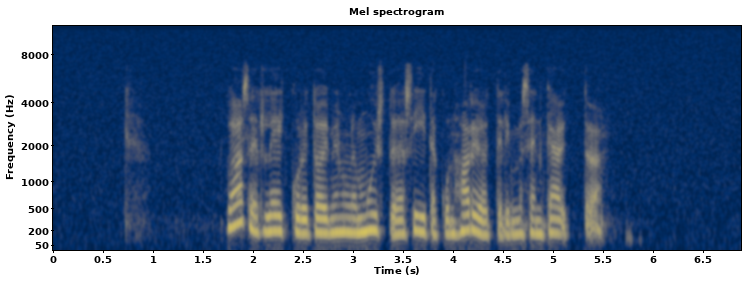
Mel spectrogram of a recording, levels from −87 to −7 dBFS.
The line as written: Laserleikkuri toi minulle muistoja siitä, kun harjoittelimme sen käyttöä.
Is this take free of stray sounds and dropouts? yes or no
yes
